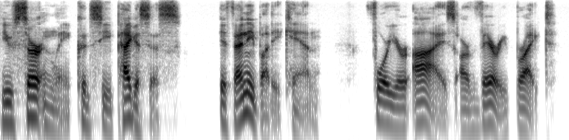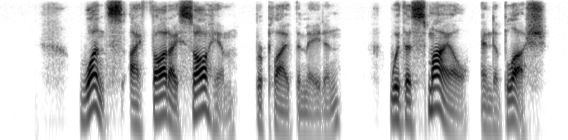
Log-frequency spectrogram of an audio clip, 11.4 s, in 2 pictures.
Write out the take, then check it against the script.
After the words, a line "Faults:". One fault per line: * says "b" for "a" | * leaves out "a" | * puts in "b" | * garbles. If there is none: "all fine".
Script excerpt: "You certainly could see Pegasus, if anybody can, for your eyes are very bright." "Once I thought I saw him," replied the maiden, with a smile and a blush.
"You certainly could see Pegasus, if anybody can, for your eyes are very bright." "Once I thought I saw him," replied the maiden, with a smile and a blush.
Faults:
all fine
